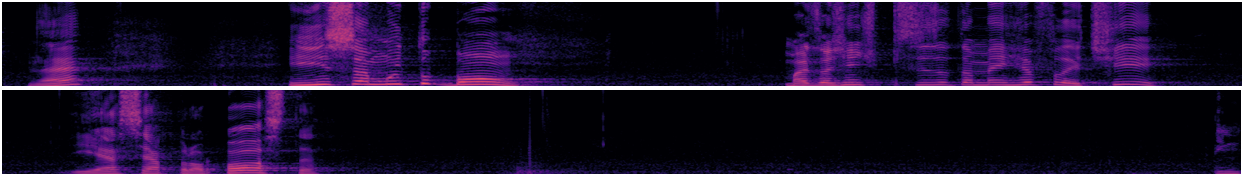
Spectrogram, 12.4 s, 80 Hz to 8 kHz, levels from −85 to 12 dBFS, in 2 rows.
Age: 20-39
